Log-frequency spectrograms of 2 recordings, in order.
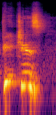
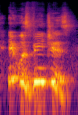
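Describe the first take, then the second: First: High, loud questioning repeat; acted startled query; surprised echo. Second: Very high, loud exclamation; acted breathless-sounding excitement; excited announcement. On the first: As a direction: echo the word in high disbelief. Master echoes the news. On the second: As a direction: burst in with the news, high and loud. Apprentice running back with news.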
